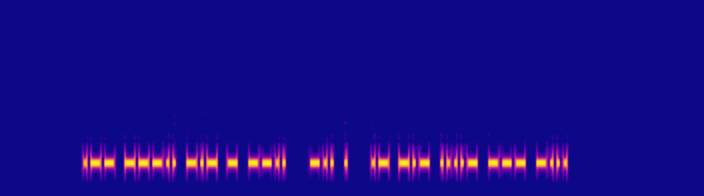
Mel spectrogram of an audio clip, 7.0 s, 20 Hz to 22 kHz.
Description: Morse code, heard as a keyed tone, about 36 wpm, 700 Hz. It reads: W8KTZ DE AK4OB
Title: USA Callsign DE Callsign - 5 Characters - 35wpm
